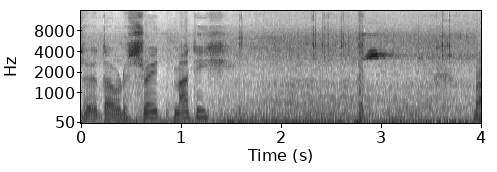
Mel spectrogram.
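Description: Motorcycle riding along a wet street: a steady low engine and road rumble. A person's voice is heard in the first second or so, and a brief high tone sounds near the end.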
